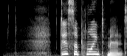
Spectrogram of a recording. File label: "disappointment", english spelling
